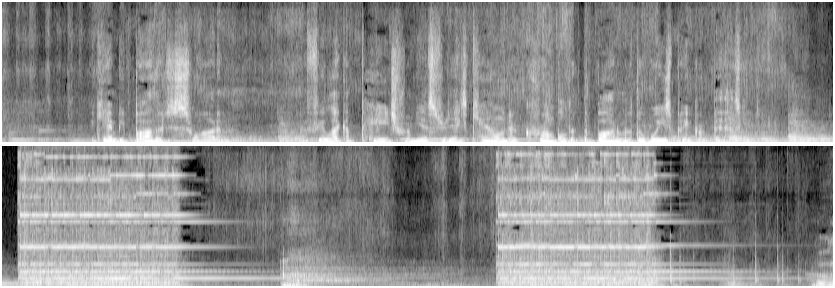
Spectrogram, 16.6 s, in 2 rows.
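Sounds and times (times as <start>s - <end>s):
speech: 1.0s - 2.4s, 3.0s - 7.7s
old-style telephone bell ringing: 8.5s - 11.1s, 11.8s - 16.4s.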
